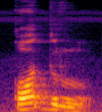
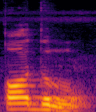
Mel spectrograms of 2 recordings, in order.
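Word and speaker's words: قدر: ইনজালনাহু লাইলাতিল কদর কদ বলে তারপরে রটা আনতে হবে আর র থেমে গেলে র উচ্চারণ মোটা হবে লাইলাতিল কদর লাইলাতিল কদ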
